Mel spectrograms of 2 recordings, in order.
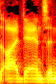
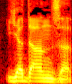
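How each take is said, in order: First: The surname is said with an anglicized pronunciation. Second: The surname is said with its Italian pronunciation. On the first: The name was adapted for English speakers. "I made it Iadanza" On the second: This is how the family name is traditionally said. "That's the Italian way of saying it"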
